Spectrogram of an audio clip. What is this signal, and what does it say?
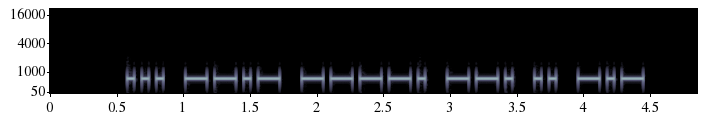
Morse code, heard as a keyed tone, about 22 wpm, 700 Hz. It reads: SQ9GIK
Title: DXCC-100 Call Signs - 6 Characters - Repeated 3x - 22wpm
